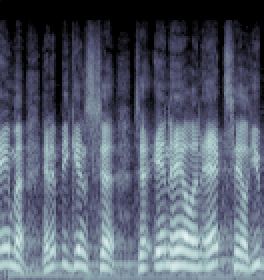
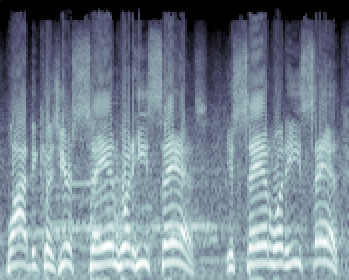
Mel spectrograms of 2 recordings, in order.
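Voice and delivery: preaching shout; 3 semitones higher, 10 dB louder than usual. Real, not acted. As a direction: drive it home with a full shout. Preacher's climax to congregation.

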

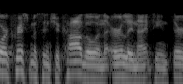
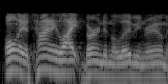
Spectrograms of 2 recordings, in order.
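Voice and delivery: ordinary delivery, nothing marked

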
